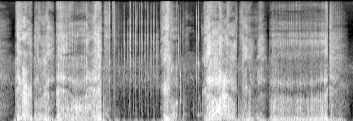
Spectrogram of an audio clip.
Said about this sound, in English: With one last gaping bite, the spider's long, hairy legs disappeared behind Buck's teeth. The T Rex roared triumphantly.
